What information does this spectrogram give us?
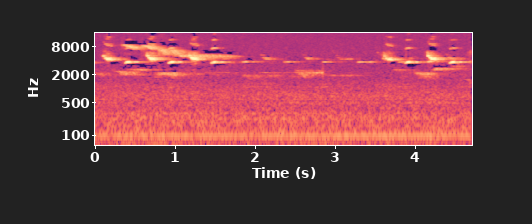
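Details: A great tit in Ireland sings its simple, repetitive bright, high two-note phrase, 'tea-cher', about twice a second in two short bursts with a pause between them.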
